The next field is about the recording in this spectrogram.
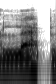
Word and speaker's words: Leap: Um, the area was originally called Léim Uí Bhanáin, and from that Lame we get Leap, or Lep as it's pronounced in this one.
